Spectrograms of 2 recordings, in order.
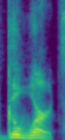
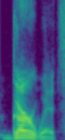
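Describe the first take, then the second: First: The r sound comes in the second syllable. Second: The r sound comes in the first syllable. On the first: The speaker calls it right. "it is Gewirtz" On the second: The speaker calls it wrong. "It is not Gerwitz"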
